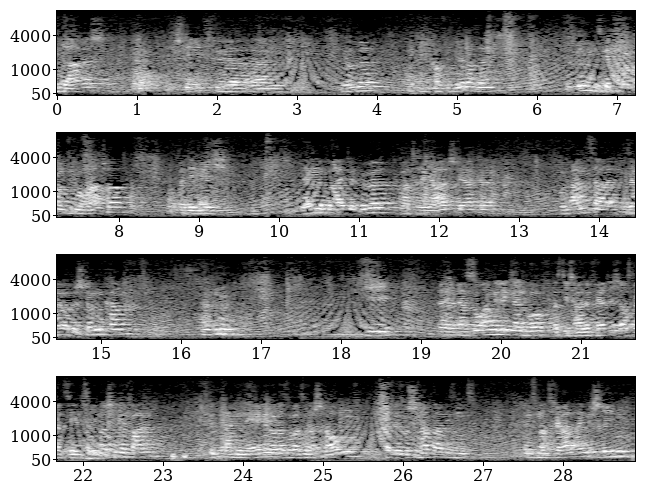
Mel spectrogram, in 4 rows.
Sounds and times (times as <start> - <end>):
Speech: 0.0 - 0.8, 1.4 - 9.6, 10.3 - 16.9, 18.3 - 28.9.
